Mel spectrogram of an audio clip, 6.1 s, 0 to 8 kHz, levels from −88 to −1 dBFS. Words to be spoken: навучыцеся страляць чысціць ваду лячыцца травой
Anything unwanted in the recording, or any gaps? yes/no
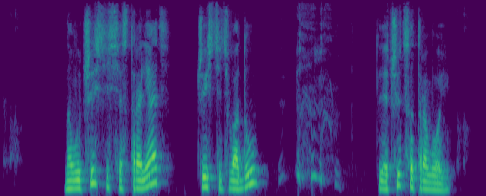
yes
